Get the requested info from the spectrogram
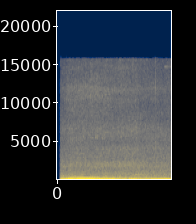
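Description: A motor vehicle's engine running close by, a steady low-pitched hum.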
